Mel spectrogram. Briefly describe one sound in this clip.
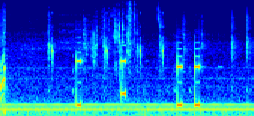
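Keypad buttons beep in short tones.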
